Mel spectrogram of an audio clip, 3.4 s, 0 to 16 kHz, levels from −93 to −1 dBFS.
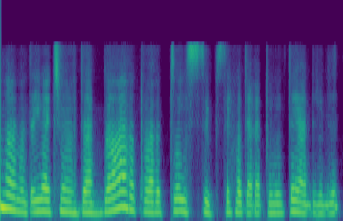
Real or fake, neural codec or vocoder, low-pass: fake; codec, 16 kHz, 0.5 kbps, FreqCodec, smaller model; 7.2 kHz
